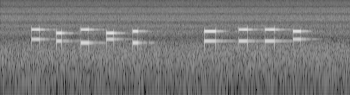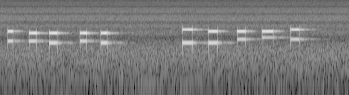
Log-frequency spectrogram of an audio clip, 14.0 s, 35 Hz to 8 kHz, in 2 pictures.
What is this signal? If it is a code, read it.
DTMF, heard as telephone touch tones, dialled by hand, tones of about 160 ms. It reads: 94372 5668 54141 32809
